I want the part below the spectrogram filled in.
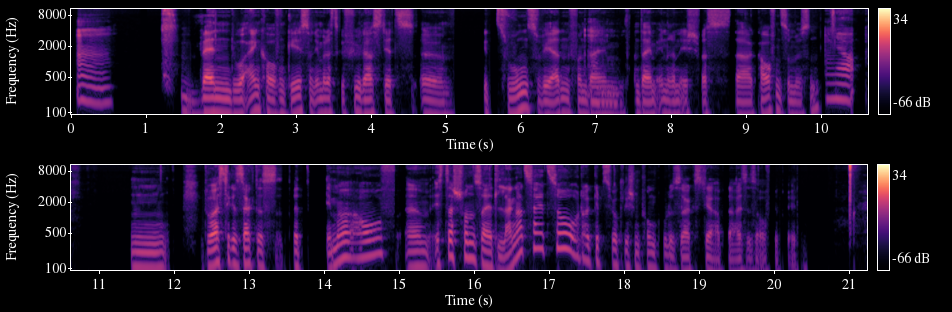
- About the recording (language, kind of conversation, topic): German, advice, Warum fühle ich mich beim Einkaufen oft überfordert und habe Schwierigkeiten, Kaufentscheidungen zu treffen?
- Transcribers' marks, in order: static; other background noise; tapping; distorted speech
